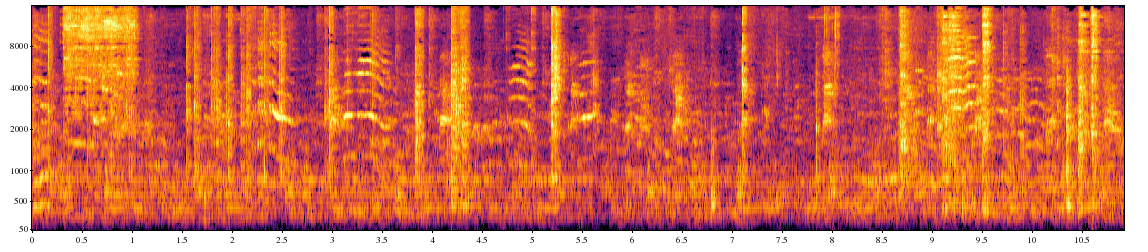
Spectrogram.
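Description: Ceramic plates and dishes clinking and clattering with some rattle of cutlery as they are handled and stacked on a table, in many short irregular clinks.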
